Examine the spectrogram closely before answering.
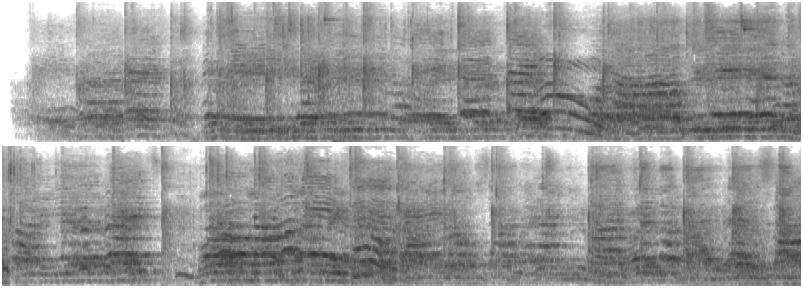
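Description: A group of voices singing a song together, with hands clapping along to the beat.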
